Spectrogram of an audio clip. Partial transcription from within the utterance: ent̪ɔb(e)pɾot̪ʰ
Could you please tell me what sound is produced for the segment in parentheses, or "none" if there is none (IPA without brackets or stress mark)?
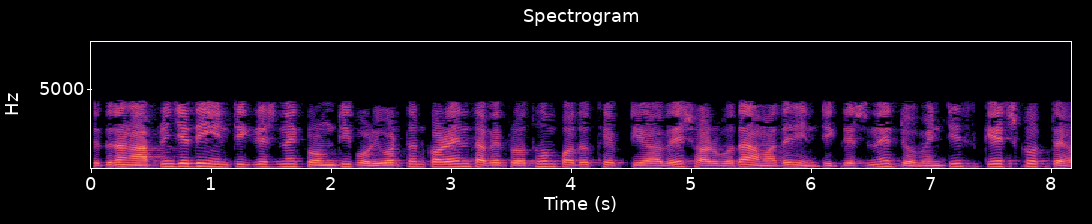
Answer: e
